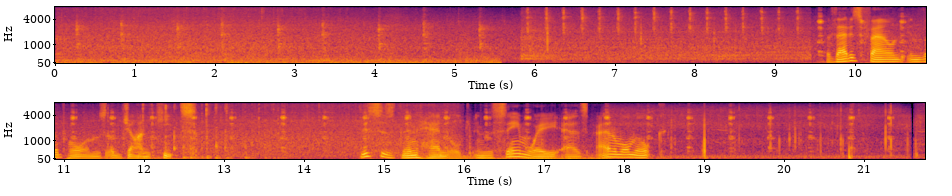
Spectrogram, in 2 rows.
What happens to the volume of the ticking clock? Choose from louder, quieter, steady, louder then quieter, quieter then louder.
louder.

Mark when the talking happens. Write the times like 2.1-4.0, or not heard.
9.7-12.7, 14.7-18.5.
